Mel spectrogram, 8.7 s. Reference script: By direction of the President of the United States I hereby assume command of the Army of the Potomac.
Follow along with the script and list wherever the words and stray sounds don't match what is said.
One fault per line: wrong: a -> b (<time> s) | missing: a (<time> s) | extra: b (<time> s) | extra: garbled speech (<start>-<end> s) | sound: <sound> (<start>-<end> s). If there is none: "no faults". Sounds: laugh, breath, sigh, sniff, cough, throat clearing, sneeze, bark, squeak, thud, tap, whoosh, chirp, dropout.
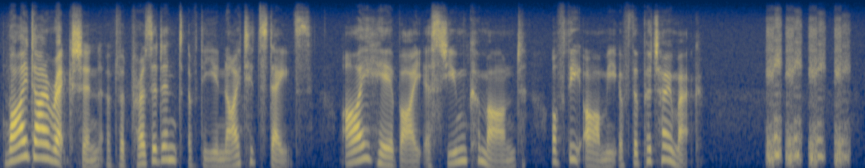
sound: laugh (7.7-8.5 s)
